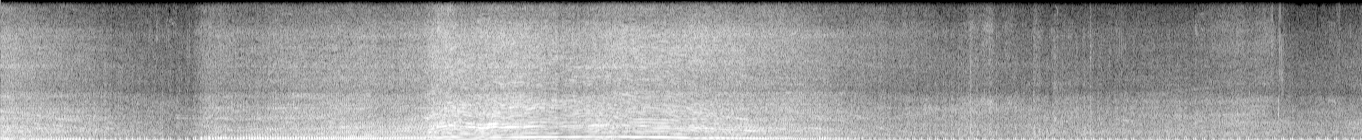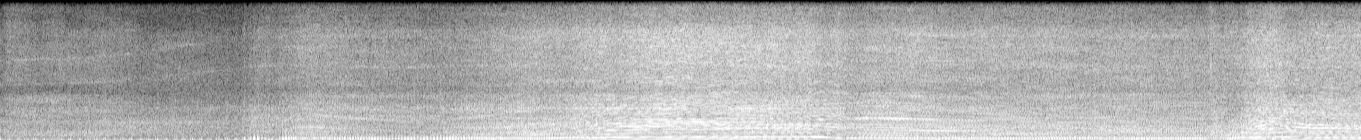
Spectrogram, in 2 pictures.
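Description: Motorcycle engine accelerating hard, its revs climbing and then falling away as the throttle closes, twice over. In between it runs lower and steadier under a rushing noise, and near the end it climbs briefly again.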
